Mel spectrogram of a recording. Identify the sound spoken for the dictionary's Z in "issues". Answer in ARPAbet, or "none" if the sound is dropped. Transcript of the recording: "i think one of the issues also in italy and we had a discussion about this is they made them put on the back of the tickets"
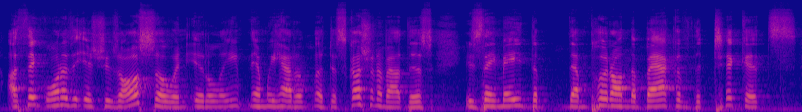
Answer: Z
